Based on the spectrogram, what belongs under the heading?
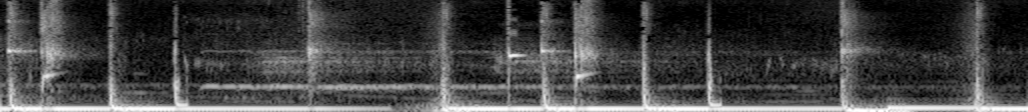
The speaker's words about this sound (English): What is going on? I can hear drips and bird sounds and critters all crawling around. What's all that come from? All sorts of things, man. I've got this field and river by my house, so sometimes I go down there and record some of the ambient noise.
